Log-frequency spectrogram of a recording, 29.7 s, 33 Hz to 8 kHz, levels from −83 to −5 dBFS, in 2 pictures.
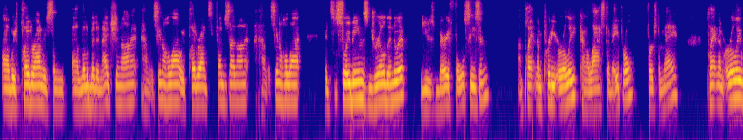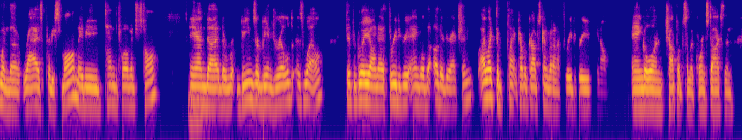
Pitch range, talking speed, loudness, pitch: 125-150 Hz, 225 wpm, -22 LUFS, 140 Hz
